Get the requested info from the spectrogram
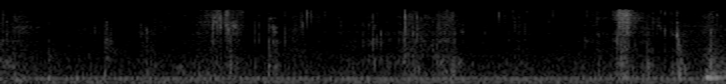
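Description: Close-miked eating of smoked chicken: faint biting, chewing and mouth clicks, with a few louder crunches near the end. A steady low hum runs underneath.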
